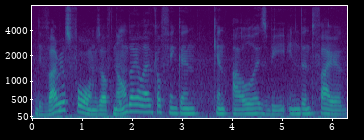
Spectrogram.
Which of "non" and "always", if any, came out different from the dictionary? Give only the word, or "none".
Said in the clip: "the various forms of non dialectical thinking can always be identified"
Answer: none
